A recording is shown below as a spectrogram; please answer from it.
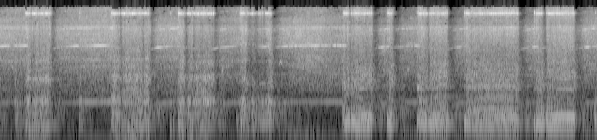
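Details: Loud, steady machine whirring like a vacuum cleaner or power tool, with droning hums and thin high tones, broken by repeated short bursts and pauses.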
